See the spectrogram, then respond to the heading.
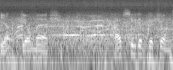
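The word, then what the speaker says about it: Meche: How it's pronounced? Yep, Gil Mesh.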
